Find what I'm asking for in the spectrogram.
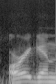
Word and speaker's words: Oregon: There's a little town up by Toledo where they pronounce it Oregon. And if you pronounce that Oregon, you're in deep kimchi. So not knowing the correct pronunciation of the state, I guess I pronounce Oregon incorrectly. So remember, it's Oregon the state, Oregon, the city.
